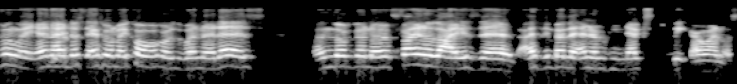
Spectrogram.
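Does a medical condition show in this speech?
Yes: Down syndrome.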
